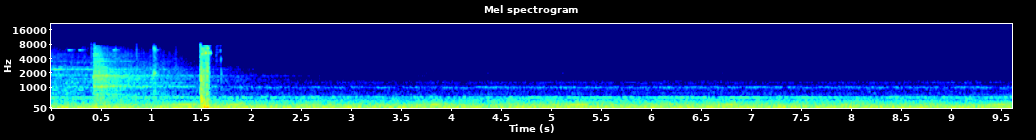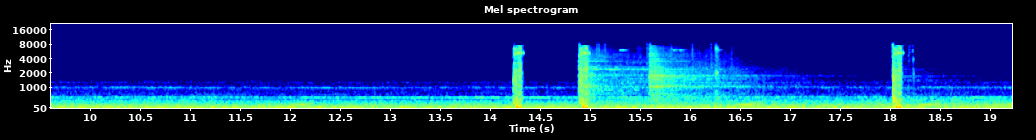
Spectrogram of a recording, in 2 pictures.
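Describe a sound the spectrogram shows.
Game menu clicks and chimes sound sharply now and then.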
